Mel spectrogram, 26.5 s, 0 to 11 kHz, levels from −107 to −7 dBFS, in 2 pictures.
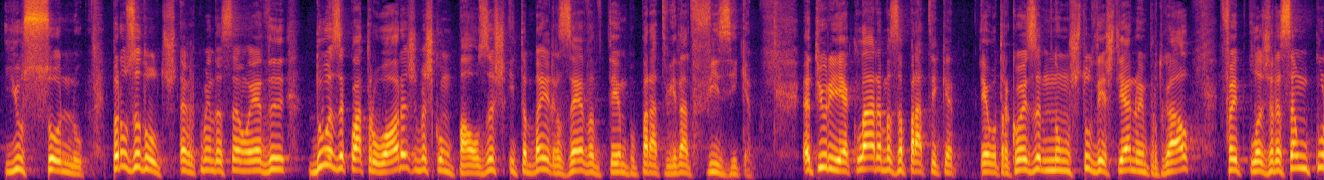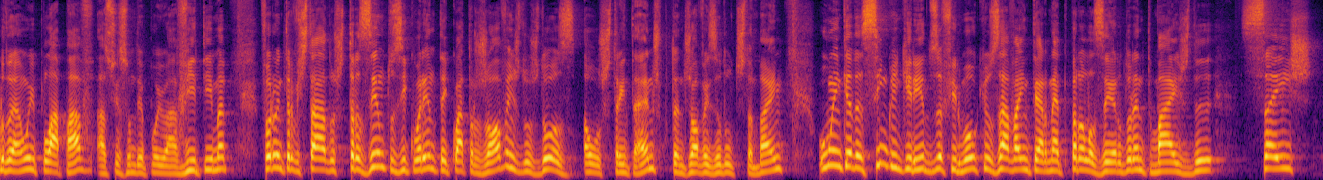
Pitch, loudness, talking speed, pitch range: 185 Hz, -23 LUFS, 190 wpm, 160-205 Hz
